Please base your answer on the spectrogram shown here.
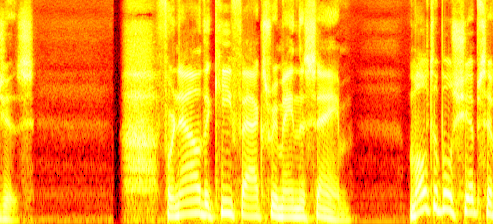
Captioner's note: exhales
